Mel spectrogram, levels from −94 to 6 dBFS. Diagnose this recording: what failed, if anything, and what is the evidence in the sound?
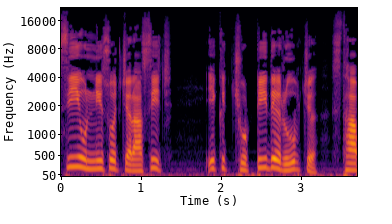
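Nothing in the chain has failed: the speech signal arrives continuous and intact at every stage from capture to playback, with nothing in the sound pointing to a fault.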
